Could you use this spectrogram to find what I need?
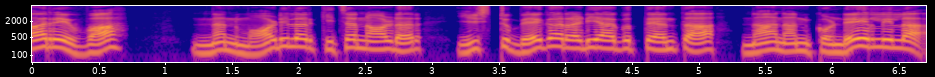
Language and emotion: Kannada, surprised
